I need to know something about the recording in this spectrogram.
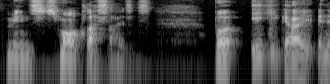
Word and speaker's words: ikigai: But ikigai in its is like the intersection. Ikigai is like two syllables in Japanese, and iki Hmm.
